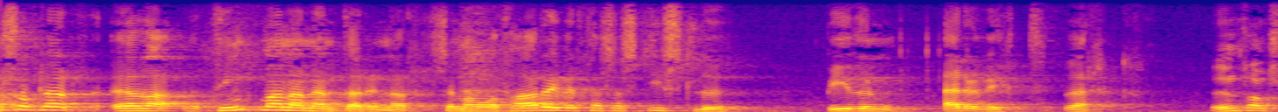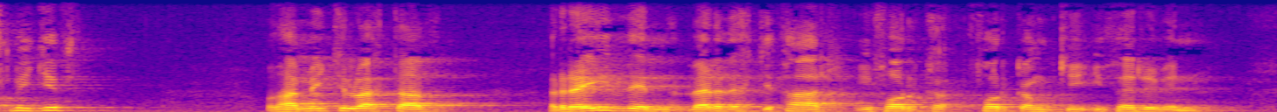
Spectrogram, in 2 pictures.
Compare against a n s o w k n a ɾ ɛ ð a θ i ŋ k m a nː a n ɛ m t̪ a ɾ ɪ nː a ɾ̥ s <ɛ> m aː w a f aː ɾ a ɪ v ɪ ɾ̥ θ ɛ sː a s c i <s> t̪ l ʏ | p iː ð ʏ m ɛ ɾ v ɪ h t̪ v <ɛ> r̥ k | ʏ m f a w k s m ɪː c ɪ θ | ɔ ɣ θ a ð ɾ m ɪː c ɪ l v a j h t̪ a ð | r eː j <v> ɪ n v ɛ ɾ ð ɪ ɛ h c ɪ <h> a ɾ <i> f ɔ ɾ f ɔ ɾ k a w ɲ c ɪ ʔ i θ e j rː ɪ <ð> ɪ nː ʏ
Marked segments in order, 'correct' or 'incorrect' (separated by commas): correct, correct, correct, incorrect, incorrect, correct, incorrect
